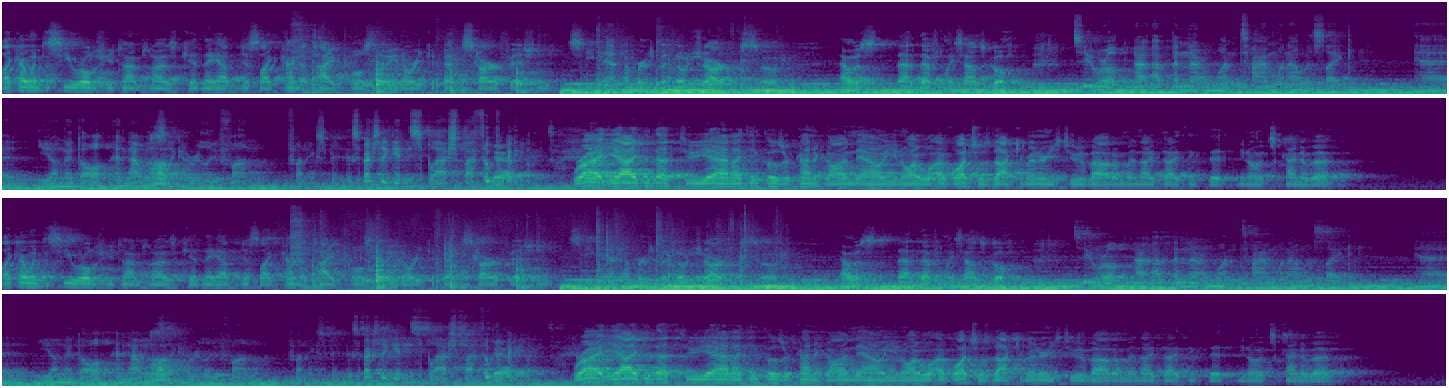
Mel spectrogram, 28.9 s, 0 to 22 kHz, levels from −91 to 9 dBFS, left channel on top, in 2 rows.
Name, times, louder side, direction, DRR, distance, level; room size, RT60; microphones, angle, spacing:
voice 1, 0.0-5.9 6.2-7.8 8.4-10.5 15.9-16.1 19.4-19.5 20.2-27.7, left 2 dB, 35° left, 2 dB, 2.2 m, -35 dB
sound 1, 2.7-7.9, right 1 dB, 45° right, 3.8 m, -42 dB
sound 2, 5.6-22.6 22.9-23.2, equal, 25° right, 2.6 m, -33 dB
voice 2, 10.7-13.4 14.1-17.0 17.3-19.6 20.0-20.9, left 2 dB, 85° left, 4 dB, 3.8 m, -43 dB
23.0 x 21.5 x 8.9 m, 0.78 s
head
